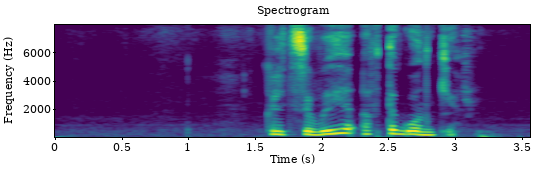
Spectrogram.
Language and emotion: Russian, neutral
